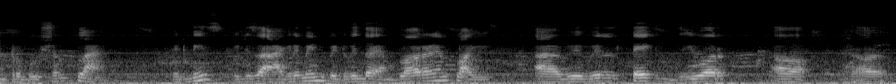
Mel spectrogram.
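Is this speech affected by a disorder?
No.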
